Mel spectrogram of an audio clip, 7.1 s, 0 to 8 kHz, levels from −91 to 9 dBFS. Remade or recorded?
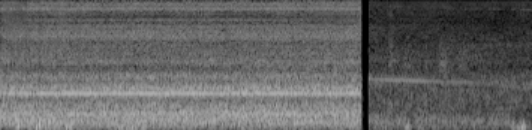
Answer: recorded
